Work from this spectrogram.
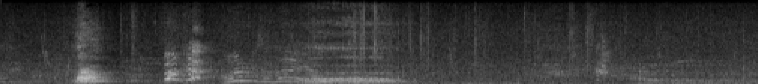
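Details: An English Springer Spaniel barking at cows gives a few sharp, harsh barks, followed by a wavering, tonal vocal sound.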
